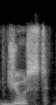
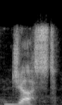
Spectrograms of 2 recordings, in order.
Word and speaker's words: just: Instead of saying just, the word has a short U sound. The word is just.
